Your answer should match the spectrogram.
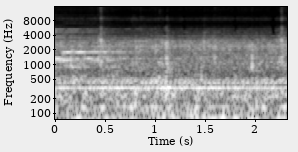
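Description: Fujifilm Apeos C325z colour multifunction printer running as it prints a job: a steady hum with faint, regular ticks and a brief higher whine near the start.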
